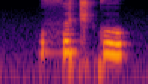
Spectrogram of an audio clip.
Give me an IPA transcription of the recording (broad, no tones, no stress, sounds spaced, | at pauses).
θ ə t͡ʃ k o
